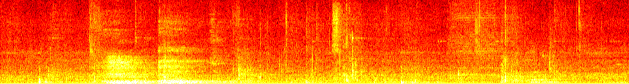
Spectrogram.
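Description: A man talks at a distance in a large echoing hall.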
